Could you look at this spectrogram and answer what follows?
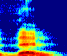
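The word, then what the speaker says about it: ذال: Le zel, c'est l'extrémité de la langue en contact avec l'extrémité des incisives supérieures, les deux dents de devant. On sort la pointe de la langue, on la met en contact avec les incisives supérieures et ça donne zel, zel.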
